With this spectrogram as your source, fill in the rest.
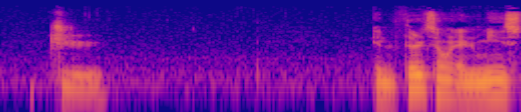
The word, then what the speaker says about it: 止: one is this element over here which is pronounced J in the third Zone and it means to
